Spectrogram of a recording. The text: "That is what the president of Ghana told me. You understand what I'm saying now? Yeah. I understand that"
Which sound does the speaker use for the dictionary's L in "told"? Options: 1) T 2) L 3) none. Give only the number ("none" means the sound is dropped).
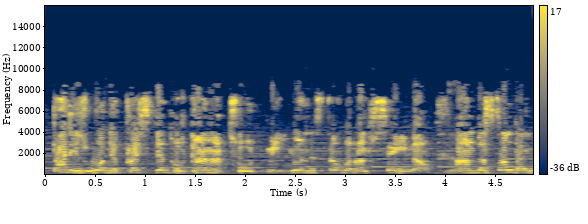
2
